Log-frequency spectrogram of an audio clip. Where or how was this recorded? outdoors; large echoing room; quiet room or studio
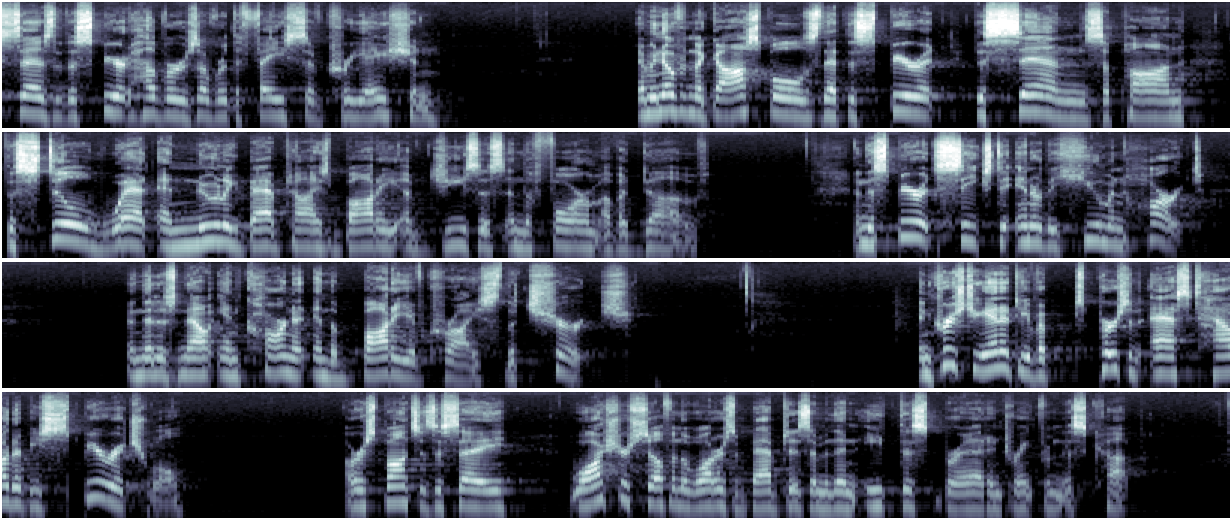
large echoing room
